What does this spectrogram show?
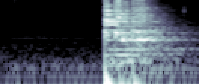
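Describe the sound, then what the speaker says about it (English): A sudden rush of boiling water pouring into a metal hotel pan, a bright splashing hiss that starts abruptly and continues. "I have a hotel pan and hot boiling water. I'm gonna pour hot boiling water in here."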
